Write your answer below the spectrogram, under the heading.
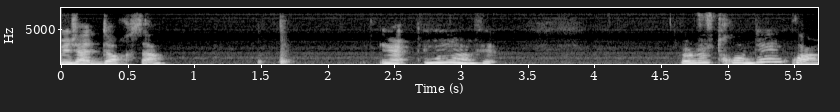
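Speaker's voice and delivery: speech muffled by chewing. Tasting calissons, she talks with her mouth full. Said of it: "Désolée, je suis sur la bouche pleine".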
